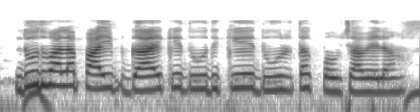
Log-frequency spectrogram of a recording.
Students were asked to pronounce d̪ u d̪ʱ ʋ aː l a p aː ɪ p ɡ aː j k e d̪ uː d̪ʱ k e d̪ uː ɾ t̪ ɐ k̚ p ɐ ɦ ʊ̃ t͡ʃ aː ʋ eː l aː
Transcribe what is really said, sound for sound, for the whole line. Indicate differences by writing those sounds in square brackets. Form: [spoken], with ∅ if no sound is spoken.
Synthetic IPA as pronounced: d̪ [uː] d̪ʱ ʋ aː l a p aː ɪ p ɡ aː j k e d̪ uː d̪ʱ k e d̪ uː ɾ t̪ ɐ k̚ p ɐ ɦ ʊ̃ t͡ʃ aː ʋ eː l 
